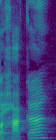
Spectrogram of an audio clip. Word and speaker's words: Oaxaca: I want to say yes, but I know the X, they use it differently, because like for like right. Oaxaca, it's like OX.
